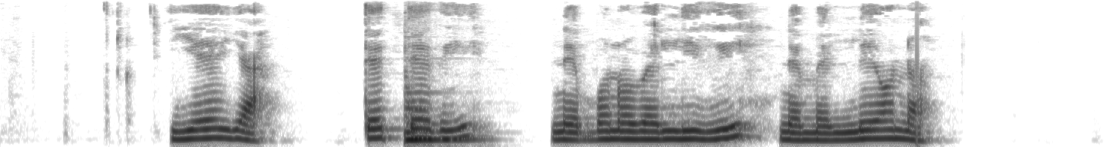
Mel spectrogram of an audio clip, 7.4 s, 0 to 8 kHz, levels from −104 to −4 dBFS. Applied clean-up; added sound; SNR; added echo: neural mask model RNNoise.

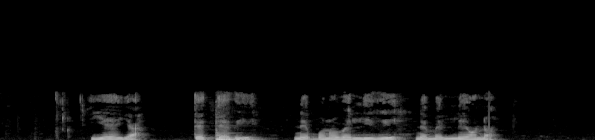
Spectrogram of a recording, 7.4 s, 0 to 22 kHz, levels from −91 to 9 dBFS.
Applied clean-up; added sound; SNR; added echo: none; Piano; -2 dB; none.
